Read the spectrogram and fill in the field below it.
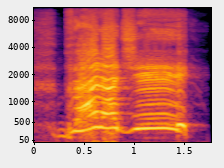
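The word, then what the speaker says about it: Banagher: the main character's name i am going to say it like read a show he does at the end of episode six and seven and just go banaji okay so kidding i'm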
